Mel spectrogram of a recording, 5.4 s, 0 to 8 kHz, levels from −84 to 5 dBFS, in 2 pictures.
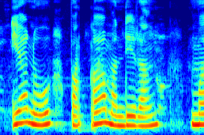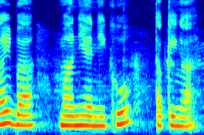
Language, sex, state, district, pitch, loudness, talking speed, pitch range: Garo, female, Meghalaya, South Garo Hills, 230 Hz, -12 LUFS, 65 wpm, 210-255 Hz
